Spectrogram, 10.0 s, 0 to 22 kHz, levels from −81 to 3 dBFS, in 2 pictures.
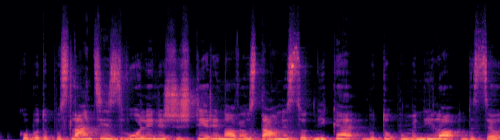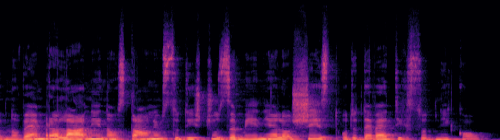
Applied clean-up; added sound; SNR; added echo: none; none; none; none.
